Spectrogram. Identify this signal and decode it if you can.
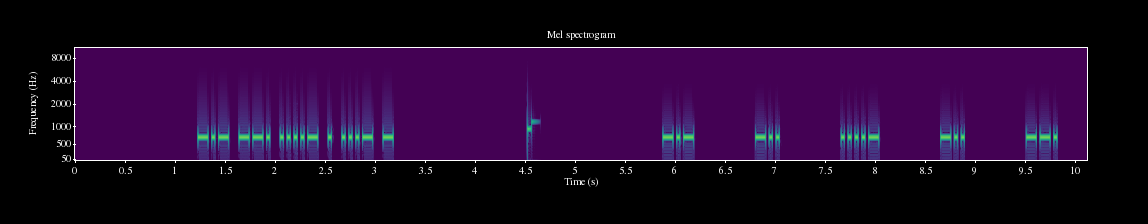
Morse code, heard as a keyed tone, about 36 wpm, spaced as for 19 wpm, 700 Hz. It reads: KG4EVT KD4DG
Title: USA Call Signs - 6x Character Spacing - 35wpm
